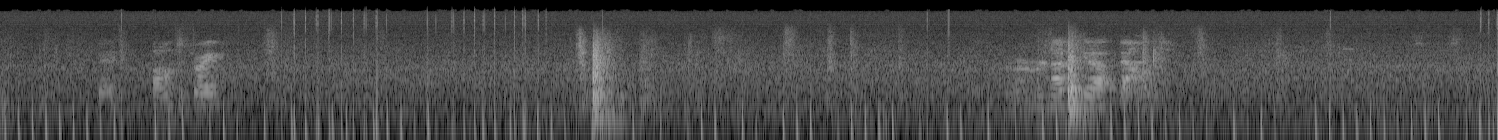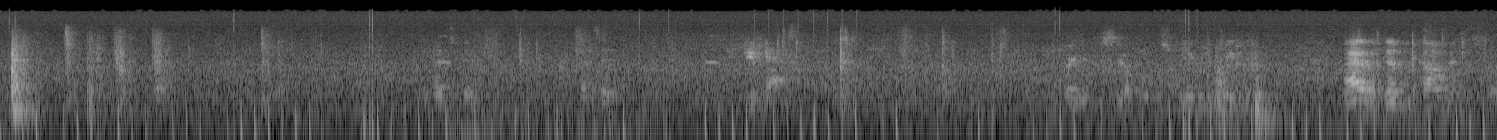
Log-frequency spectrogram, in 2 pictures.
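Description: A man talks calmly, instructing.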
